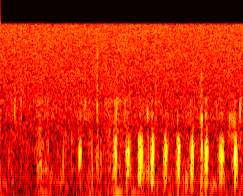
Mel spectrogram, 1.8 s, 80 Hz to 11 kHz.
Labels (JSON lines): {"label": "biophony, grazing", "recorder": "SoundTrap 600 or HydroMoth"}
